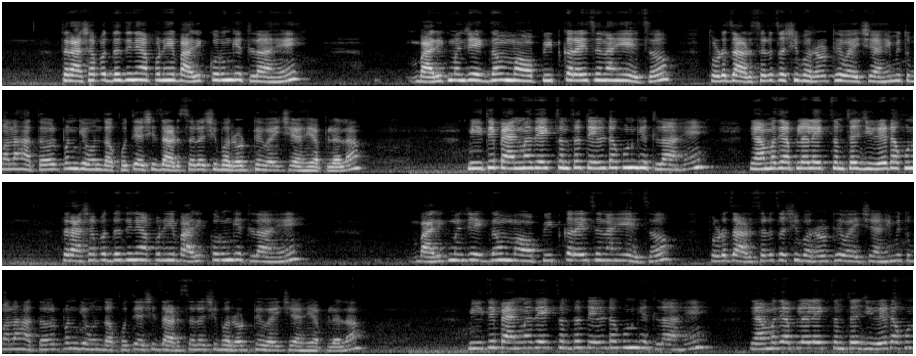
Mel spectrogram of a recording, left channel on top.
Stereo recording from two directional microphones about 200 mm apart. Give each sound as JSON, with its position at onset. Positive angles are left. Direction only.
{"t": 0.6, "sound": "a woman's voice", "side_deg": 35}
{"t": 4.2, "sound": "a woman's voice", "side_deg": 40}
{"t": 13.7, "sound": "a woman's voice", "side_deg": 50}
